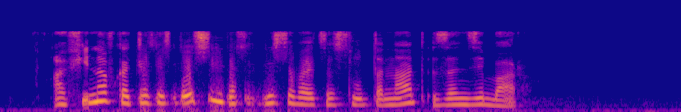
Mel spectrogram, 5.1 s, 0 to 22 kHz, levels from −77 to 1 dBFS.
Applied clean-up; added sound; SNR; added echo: neural separator model SepFormer DNS4.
